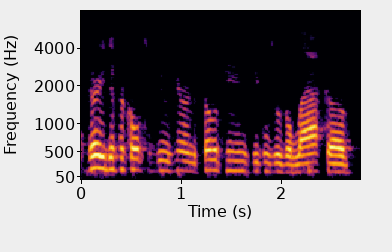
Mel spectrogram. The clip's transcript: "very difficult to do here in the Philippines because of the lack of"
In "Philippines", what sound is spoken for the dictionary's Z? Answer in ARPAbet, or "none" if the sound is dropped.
Z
